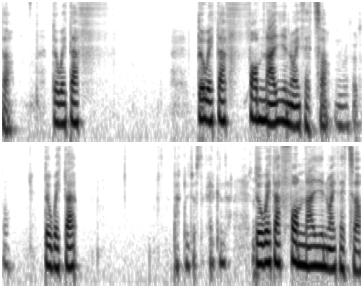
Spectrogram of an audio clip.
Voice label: "ffoonau", Welsh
